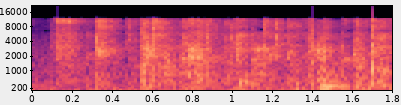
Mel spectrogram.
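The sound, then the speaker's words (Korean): Congregation clapping at a Korean church gathering, a dense run of sharp hand claps at a moderate, steady level, with no talk over it. “박수.”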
